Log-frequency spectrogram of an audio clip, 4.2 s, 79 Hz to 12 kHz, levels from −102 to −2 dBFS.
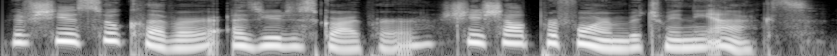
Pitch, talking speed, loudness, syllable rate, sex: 205 Hz, 215 wpm, -16 LUFS, 5.1 syllables/s, female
